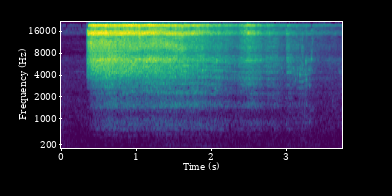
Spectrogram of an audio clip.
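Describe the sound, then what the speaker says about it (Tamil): Water poured into a pan of roasted wheat rava sets off a sudden loud sizzling hiss that bursts in, then slowly fades while bubbling and spitting continue, alone without talk. "இந்த டைமில் வந்து நம்ம தண்ணி சேர்க்கலாம்"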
